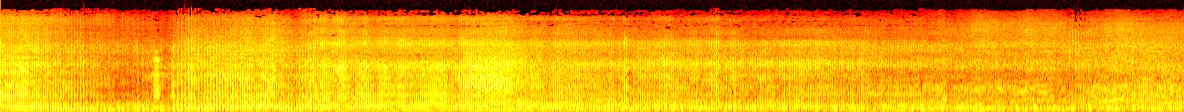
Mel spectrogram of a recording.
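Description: A dirt bike engine roars as it climbs a slope and fades into the distance.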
